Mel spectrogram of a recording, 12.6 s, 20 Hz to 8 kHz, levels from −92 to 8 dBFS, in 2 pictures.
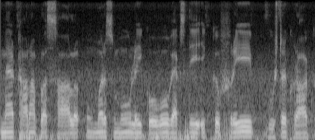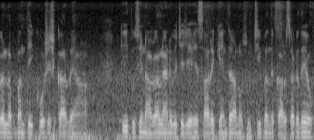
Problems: none marked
